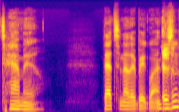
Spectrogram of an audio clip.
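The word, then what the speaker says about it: Temu: Yeah, but it's T Mu, but it's pronounced Tamu.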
